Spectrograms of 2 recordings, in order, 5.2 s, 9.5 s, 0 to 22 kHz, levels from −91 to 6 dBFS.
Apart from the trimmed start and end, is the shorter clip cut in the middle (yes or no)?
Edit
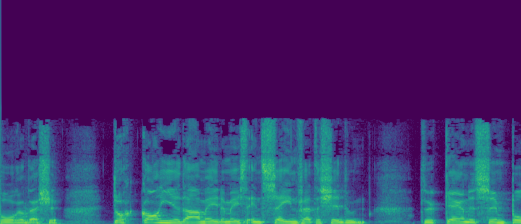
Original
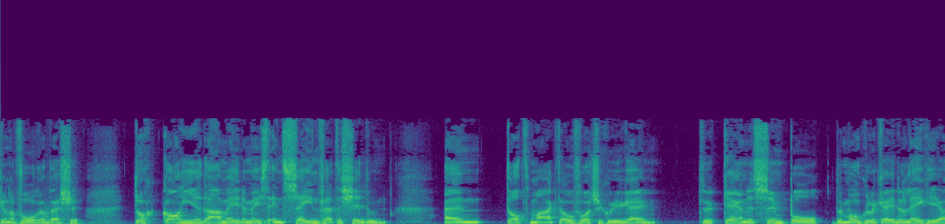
yes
